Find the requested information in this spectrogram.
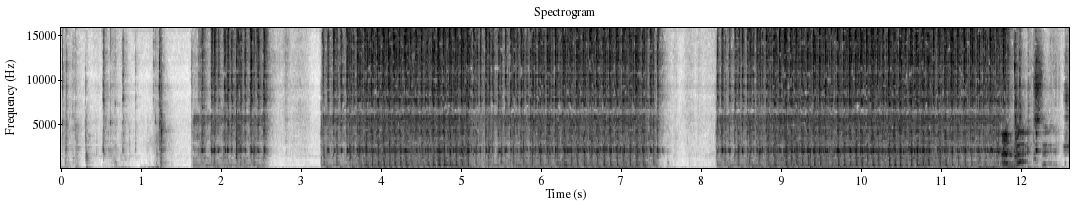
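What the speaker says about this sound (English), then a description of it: "I'm going to top stitch on my 4" A sewing machine top-stitches a travel bag in long steady whirring runs, close and even, broken by short pauses, with a voice speaking faintly at the start.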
